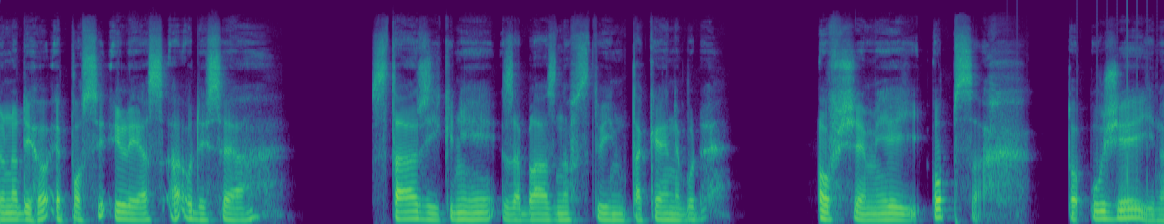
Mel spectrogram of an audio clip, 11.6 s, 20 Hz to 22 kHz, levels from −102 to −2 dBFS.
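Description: From 10.07 to 11.57 s, periodic USB or driver dropouts cut roughly a millisecond of speech every 0.1 s. Regular ticks result.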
